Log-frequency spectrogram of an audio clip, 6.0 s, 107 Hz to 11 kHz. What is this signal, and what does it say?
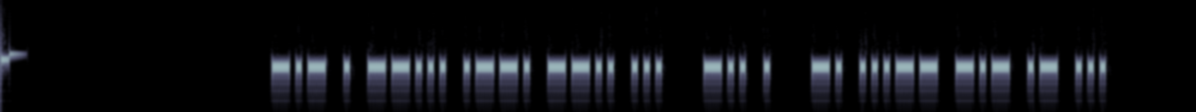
Morse code, heard as a keyed tone, about 37 wpm, 700 Hz. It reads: KE7PZS DE N3KAS
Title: USA Callsign DE Callsign 40wpm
